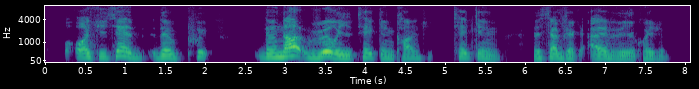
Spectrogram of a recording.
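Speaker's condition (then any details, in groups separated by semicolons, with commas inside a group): Cerebral palsy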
